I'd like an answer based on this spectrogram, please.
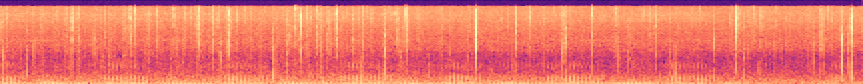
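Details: Domestic cat purring beside a fireplace: a deep, steady rumble that swells and eases roughly every second with each breath, while sharp crackles and pops of burning wood sound over it throughout.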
